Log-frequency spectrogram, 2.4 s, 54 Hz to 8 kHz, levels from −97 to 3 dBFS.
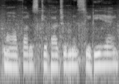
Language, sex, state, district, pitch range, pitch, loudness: Hindi, female, Maharashtra, Mumbai Suburban, 155-165 Hz, 160 Hz, -13 LUFS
